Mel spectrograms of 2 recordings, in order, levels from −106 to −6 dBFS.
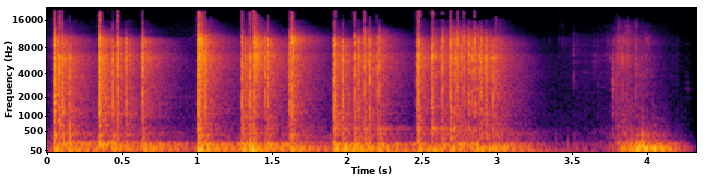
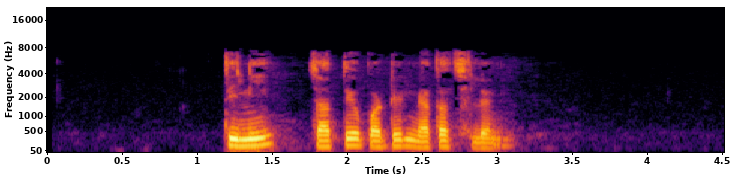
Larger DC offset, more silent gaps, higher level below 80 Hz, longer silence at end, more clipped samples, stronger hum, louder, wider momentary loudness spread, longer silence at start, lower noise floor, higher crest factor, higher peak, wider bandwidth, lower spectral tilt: neither; neither; first, -36 dBFS vs -56 dBFS; second, 0.1 s vs 1.45 s; neither; neither; second, -22 LUFS vs -18 LUFS; about the same, 12 LU vs 11 LU; second, 0.05 s vs 1.2 s; second, -55 dBFS vs -81 dBFS; about the same, 22 dB vs 18 dB; about the same, -4 dBFS vs -2 dBFS; first, over 20 kHz vs 7.4 kHz; second, -1.5 dB/octave vs -7 dB/octave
